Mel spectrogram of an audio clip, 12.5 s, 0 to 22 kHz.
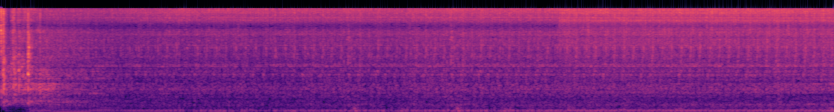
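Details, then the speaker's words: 1975 Vauxhall Viva barn find, Weber carburettor and Edelbrock intake, after wiring 12 V from oil pressure switch feed to carb idle cut-off solenoid: engine catches and drops straight into low, even idle, purring; high idle fixed, normal idle. "all right there was just purring like a kitten turn sounding"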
